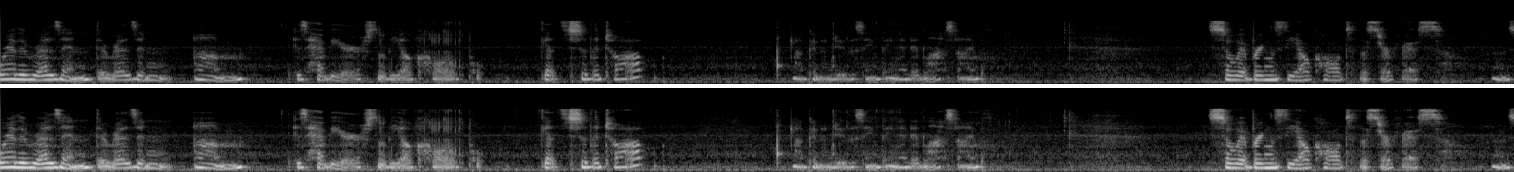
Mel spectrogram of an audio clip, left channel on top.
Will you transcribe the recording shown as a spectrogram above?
the resin is heavier, so the alcohol gets to the top. I'm not gonna do the same thing I did last time. So it brings the alcohol to the surface, and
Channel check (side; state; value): left; quieter; 8.1 dB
